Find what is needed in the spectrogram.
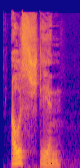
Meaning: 1. to stand, to endure 2. to be pending 3. to be overdue 4. to be displayed for sale
- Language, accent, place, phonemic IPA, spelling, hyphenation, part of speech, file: German, Germany, Berlin, /ˈaʊsˌʃteːən/, ausstehen, aus‧ste‧hen, verb, De-ausstehen.ogg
